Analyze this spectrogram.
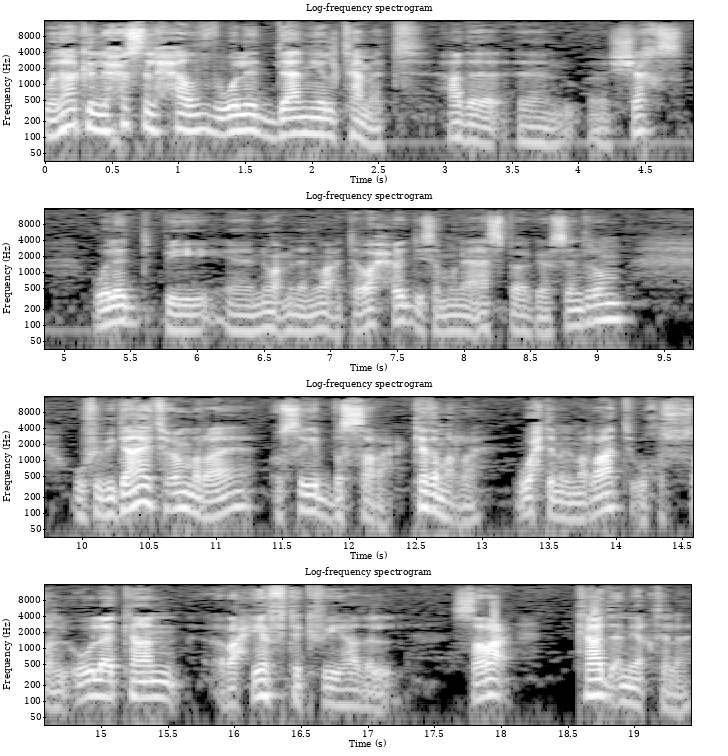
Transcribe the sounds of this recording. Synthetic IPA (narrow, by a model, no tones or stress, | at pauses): wɪlaːkɪnliħɪsnɪlħɑðˤwalad̪ːanjalt̪ʰamat̪ | haːða | ʃːɑxsˤ | walad̪bənoːʕmɪnʔanwaːʕɪt̪ːawaħːʊd̪jsamːuːna̰ʔaːsbəɾɡə̰ɾsɪnd̪ɾum | wfibɪd̪aːjaʕʊmɾˤɑʔʊsˤiːbːɨsˤːɑ̰ɾ̰ˤʕkɪðamɑrˤːɑ̰waħd̪amɪnlmɑrˤːɑːt̪w̰xʊsˤu̥ːsˤɑnɪ̰lʔuːlakʰaːn | ɾˤɑ̰ːħjɪft̪akfihaːða̰ | sˤːɑɾˤʕkʰaːd̪ʔɪnːjɪqt̪ʰala̰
